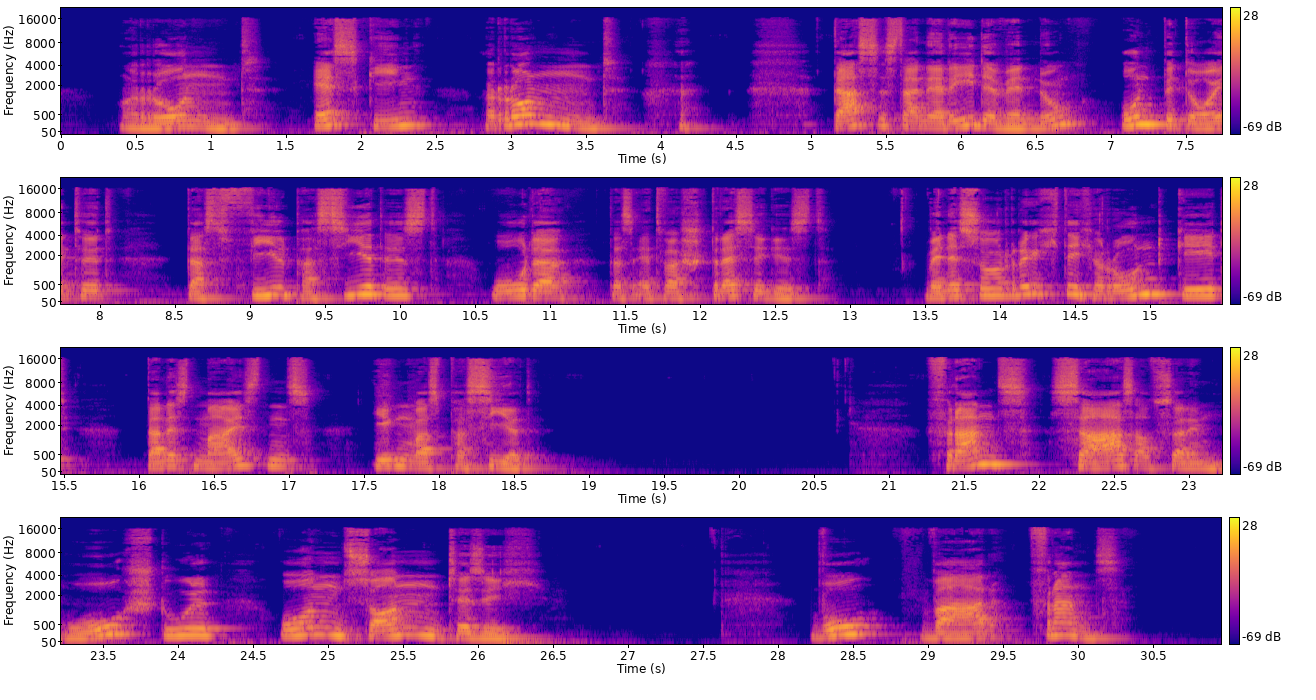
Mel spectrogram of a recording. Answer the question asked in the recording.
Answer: Auf seinem Hochstuhl. Franz war auf seinem Hochstuhl.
